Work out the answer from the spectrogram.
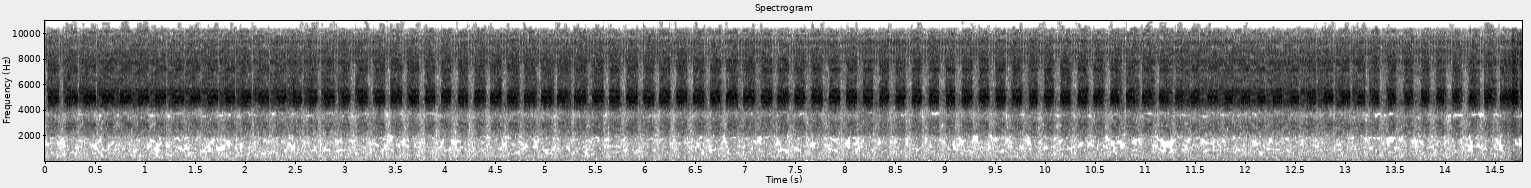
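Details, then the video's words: Provençal cicadas in summer, southern France, keep up a steady piercing high-pitched whir for the whole stretch, pulsing rapidly and evenly, about three beats each second, with no background sounds. "Canto Cigarra 🦗 [ Escuchar les cigarras en verano 10 H]"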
